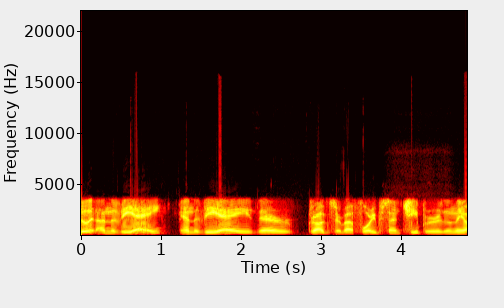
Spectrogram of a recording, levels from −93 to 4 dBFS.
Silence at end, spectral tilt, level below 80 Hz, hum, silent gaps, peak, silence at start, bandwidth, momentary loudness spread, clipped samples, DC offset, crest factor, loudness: 0 s; -5 dB/octave; -76 dBFS; none; none; 0 dBFS; 0 s; 4 kHz; 8 LU; under 0.1%; under 0.1%; 16 dB; -14 LUFS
